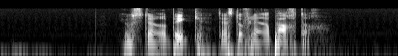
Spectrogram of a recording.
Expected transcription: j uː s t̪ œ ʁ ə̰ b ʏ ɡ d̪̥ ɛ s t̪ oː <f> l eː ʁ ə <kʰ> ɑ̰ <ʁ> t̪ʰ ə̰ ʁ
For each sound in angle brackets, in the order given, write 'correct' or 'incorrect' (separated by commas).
correct, incorrect, correct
